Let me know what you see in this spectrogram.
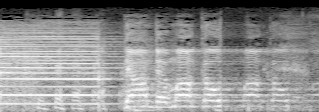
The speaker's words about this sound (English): Do I get a buzzer for that?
